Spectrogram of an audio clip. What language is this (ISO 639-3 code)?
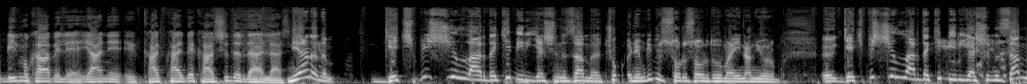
tur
